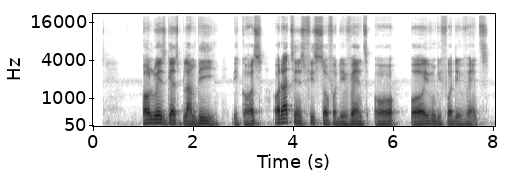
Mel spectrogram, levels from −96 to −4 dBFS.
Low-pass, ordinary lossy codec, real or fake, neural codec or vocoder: none; none; fake; autoencoder, 48 kHz, 128 numbers a frame, DAC-VAE, trained on Japanese speech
